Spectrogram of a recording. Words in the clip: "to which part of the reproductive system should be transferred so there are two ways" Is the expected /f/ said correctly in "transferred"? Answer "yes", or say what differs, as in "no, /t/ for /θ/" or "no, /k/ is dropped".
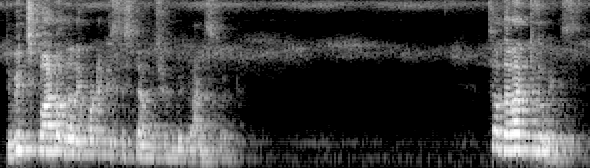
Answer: yes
